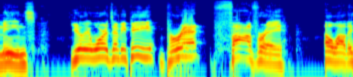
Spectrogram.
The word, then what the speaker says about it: Favre: No, Brett, it's Favre. It is not Brett Favre. There isn't a V before the R.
